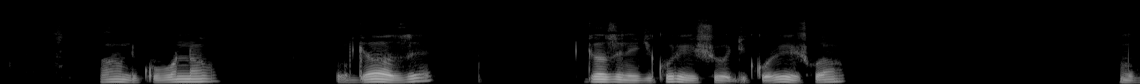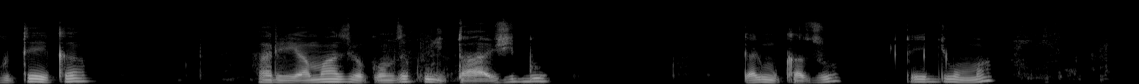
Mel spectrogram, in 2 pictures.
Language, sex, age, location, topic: Kinyarwanda, male, 18-24, Musanze, finance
